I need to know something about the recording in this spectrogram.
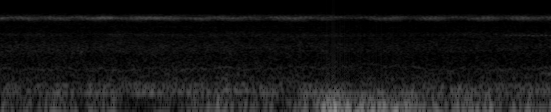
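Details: Chirping crickets after dark, a thin high pulsing trill steady across the recording, partly masked by a low rumble that swells near the middle.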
